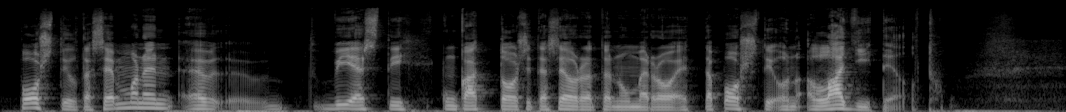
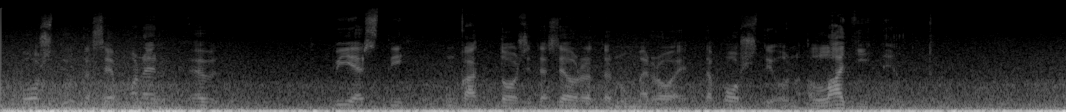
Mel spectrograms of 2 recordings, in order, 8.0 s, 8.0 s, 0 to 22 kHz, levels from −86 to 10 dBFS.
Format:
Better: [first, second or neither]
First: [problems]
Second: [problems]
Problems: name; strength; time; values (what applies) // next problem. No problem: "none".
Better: first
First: none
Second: low rumble; loud; throughout; 3 dB below the speech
